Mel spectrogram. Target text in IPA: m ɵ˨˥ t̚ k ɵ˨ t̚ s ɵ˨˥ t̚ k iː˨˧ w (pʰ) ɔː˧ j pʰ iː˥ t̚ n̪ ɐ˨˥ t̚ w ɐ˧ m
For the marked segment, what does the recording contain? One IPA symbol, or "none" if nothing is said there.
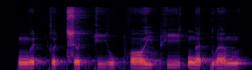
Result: pʰ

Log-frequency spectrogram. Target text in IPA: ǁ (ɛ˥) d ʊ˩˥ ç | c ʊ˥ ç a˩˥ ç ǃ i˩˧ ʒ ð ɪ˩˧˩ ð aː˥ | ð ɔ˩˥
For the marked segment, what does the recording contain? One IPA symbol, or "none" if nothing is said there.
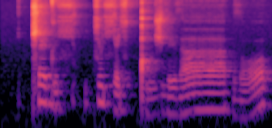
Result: ɛ˥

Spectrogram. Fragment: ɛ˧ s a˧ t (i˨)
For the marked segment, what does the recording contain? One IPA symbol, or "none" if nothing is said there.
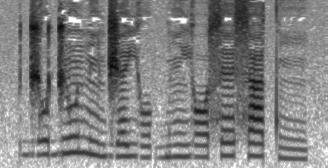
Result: ĩ˨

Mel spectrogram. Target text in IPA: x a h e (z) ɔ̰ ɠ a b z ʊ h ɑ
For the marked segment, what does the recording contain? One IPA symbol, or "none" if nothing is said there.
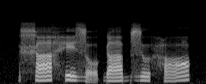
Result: z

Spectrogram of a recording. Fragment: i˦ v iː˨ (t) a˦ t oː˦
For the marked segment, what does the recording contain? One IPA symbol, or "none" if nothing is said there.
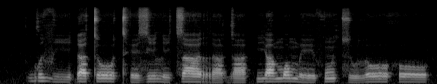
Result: ɗ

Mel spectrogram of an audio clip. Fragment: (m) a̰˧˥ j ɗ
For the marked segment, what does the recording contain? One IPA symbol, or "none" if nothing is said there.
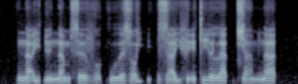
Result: n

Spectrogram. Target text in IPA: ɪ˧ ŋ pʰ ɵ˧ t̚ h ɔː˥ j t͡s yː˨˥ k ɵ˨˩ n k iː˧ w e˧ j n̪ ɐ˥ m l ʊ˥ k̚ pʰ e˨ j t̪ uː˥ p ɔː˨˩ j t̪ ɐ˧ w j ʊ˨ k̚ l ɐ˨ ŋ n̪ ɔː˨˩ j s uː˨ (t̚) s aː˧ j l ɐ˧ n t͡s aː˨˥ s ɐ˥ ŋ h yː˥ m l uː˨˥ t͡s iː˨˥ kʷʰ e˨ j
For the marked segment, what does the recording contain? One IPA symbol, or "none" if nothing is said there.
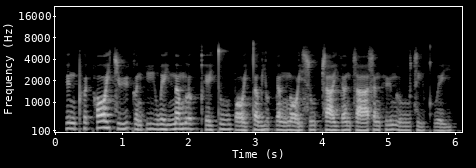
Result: p̚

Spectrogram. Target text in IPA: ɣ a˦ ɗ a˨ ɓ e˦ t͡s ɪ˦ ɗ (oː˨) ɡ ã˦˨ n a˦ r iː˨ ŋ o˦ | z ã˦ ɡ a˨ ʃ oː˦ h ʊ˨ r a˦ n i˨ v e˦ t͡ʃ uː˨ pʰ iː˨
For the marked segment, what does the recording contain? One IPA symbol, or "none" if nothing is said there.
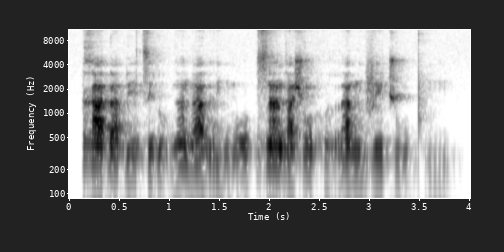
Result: o˨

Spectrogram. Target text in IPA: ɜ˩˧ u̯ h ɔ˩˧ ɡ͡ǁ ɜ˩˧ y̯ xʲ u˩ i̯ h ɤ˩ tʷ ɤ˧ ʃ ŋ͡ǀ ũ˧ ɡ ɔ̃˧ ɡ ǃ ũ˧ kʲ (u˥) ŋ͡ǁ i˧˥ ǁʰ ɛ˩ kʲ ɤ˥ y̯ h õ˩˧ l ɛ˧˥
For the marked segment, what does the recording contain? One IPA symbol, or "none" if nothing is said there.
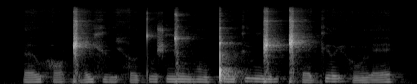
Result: u˥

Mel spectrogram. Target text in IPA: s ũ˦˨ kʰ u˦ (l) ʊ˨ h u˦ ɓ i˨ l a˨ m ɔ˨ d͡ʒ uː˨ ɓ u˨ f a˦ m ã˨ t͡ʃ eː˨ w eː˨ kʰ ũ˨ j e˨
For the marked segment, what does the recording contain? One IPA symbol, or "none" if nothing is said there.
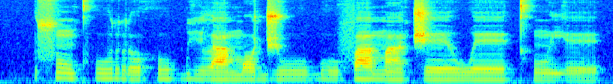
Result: r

